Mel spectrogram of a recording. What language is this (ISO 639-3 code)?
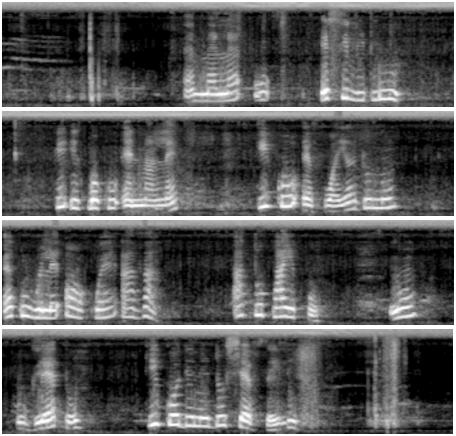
kpo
